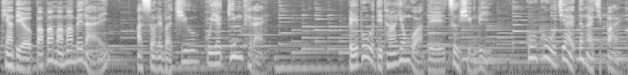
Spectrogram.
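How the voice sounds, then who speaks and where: Lively Taiwanese man narrating over guitar music. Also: medium pitch, normal speed. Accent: Taiwanese Hokkien. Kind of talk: scripted storybook radio drama narration.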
